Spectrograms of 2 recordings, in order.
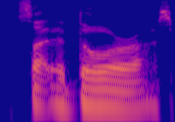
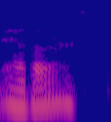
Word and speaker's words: Edoras: And by the way, then also Edoras would be, uh, pronounced so with the emphasis on on on the e, not on Saidoras, but Edoras.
